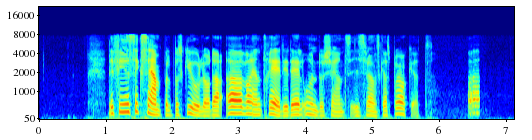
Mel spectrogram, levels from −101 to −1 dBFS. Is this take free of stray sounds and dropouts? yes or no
no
